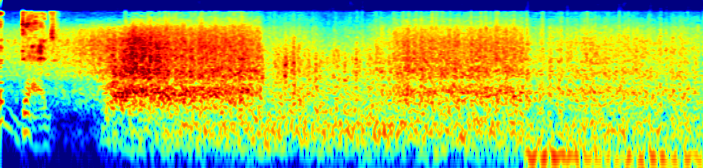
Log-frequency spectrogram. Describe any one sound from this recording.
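A rocket engine roars loudly and steadily.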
